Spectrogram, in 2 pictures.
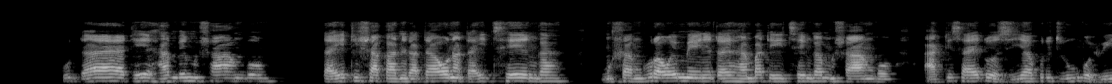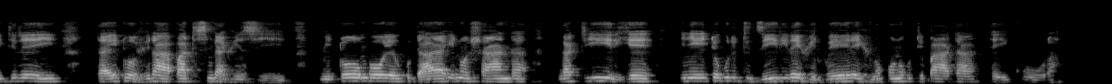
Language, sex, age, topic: Ndau, female, 36-49, health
